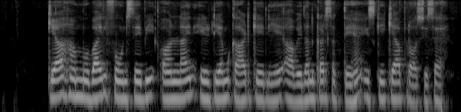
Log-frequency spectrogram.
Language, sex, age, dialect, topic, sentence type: Hindi, male, 51-55, Garhwali, banking, question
